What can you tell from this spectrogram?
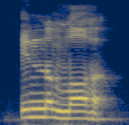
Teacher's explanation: ان اللہ نون مشدد پر غنہ کریں گے. اللہ کا نام زبر کی وجہ سے پر پڑا جائے گا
